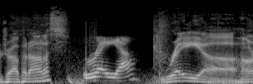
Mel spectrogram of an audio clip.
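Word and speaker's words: Rhea: so you want to drop it on us reya all right can you spell that real quick just to make sure we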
